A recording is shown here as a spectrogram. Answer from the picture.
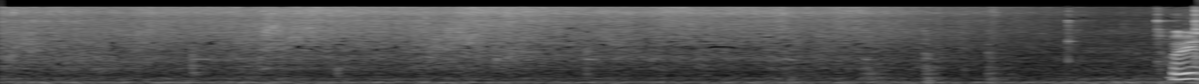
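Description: Thick oxtail karahi gravy sizzling steadily in a metal karahi as it is stirred and fried down (bhuna), with a few light scrapes of the spoon against the pan.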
